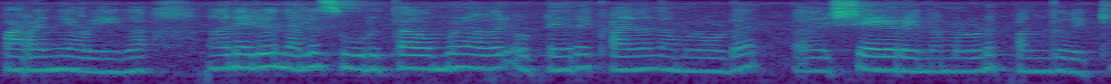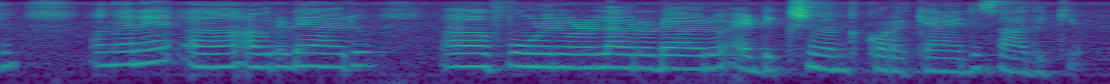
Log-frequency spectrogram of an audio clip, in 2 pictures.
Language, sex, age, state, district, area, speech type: Malayalam, female, 30-45, Kerala, Palakkad, rural, spontaneous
